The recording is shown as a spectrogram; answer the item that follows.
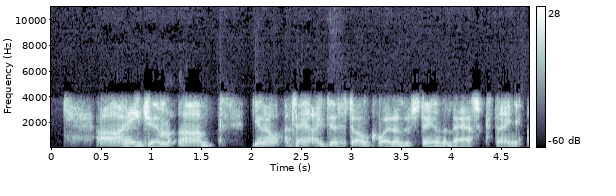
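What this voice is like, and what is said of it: New York accent. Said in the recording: “don't let my New York accent fool you”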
